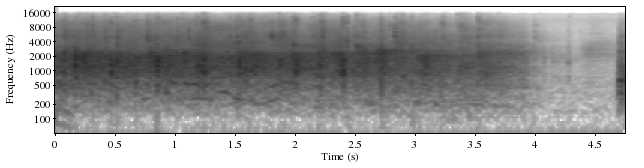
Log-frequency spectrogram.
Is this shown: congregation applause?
yes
